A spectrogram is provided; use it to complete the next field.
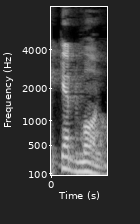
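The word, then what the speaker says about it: Caedmon: এই ক্যাডমন উচ্চারণটা হবে এরকম।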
